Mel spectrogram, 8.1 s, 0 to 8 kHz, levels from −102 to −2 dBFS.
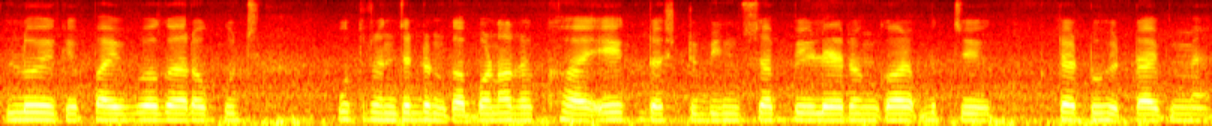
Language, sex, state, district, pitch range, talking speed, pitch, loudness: Hindi, female, Haryana, Jhajjar, 155-165 Hz, 165 wpm, 160 Hz, -16 LUFS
